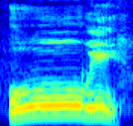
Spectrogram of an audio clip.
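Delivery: high, loud delighted whoop; excited whoop. Real, not acted. Toy reviewer whoops at the figure, delighted. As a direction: let out a thrilled ooh-wee.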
